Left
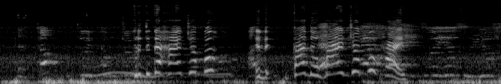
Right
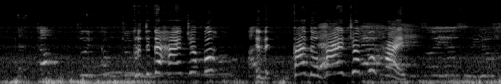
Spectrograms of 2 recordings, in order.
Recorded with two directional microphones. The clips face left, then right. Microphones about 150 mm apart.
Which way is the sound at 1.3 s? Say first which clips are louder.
Left 5 dB; 40° left (ahead or behind).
